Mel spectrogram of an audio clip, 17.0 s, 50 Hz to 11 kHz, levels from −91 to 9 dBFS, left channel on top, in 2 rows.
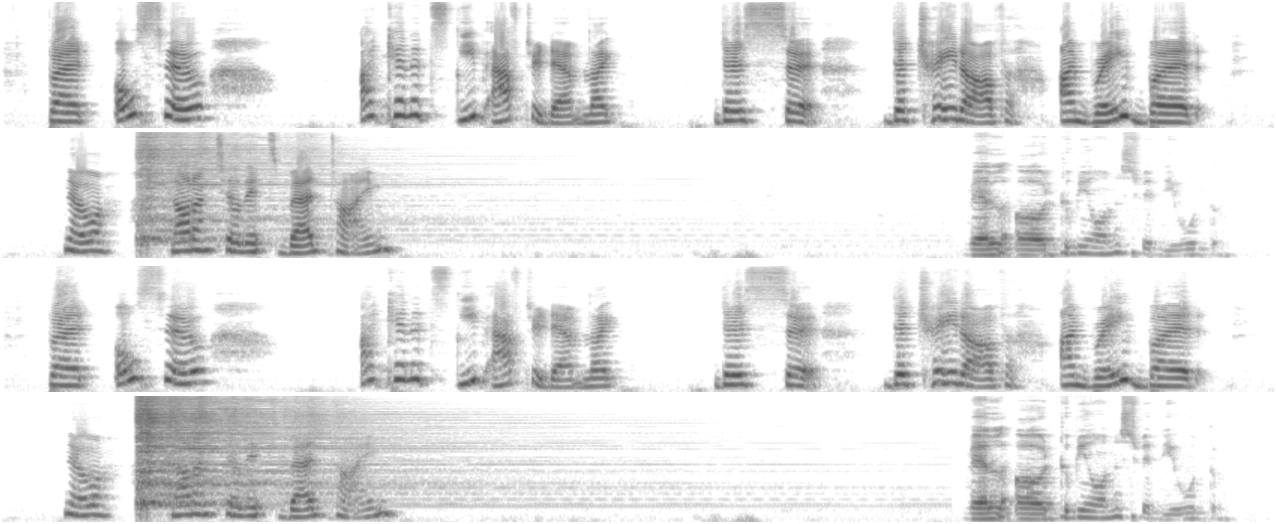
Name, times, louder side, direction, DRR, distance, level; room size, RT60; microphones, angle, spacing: voice 1, 0.3-1.7 2.4-4.1 4.7-7.9 8.9-11.1, left 3 dB, 35° left, 0.8 m, -32 dB
sound 1, 9.4-11.2, right 10 dB, 50° right, 0.4 m, -34 dB
voice 2, 14.9-16.6, right 1 dB, 75° right, 1.0 m, -39 dB
3.4 x 3.1 x 4.5 m
head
